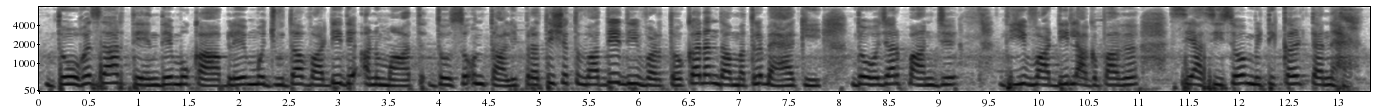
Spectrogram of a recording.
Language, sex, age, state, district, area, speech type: Punjabi, female, 18-30, Punjab, Gurdaspur, rural, read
